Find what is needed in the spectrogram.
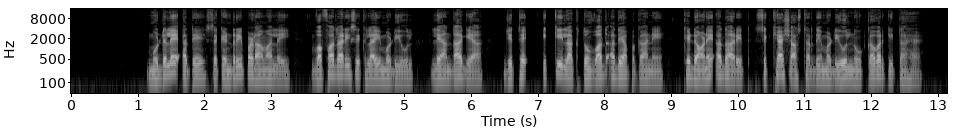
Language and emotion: Punjabi, neutral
